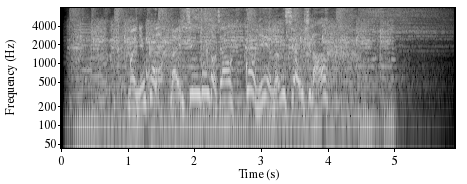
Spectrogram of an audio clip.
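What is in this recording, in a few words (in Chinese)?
广告 男 欢快; 京东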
